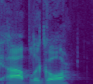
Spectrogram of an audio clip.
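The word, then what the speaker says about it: Abildgaard: I'm going to say Ablagor, because apparently that's how you pronounce it, Maeda, Forrest, and Ralston.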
